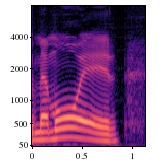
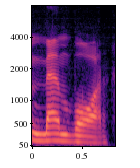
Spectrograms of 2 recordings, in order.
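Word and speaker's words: memoir: क्या पढ़ोगे इसको मेमोरा क्या पढ़ोगे मेमोयर नहीं इसे पढ़ते हैं मेम वॉर ये ओ आई जो होता है ये व बन जाता है मैंने बोला ना तो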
